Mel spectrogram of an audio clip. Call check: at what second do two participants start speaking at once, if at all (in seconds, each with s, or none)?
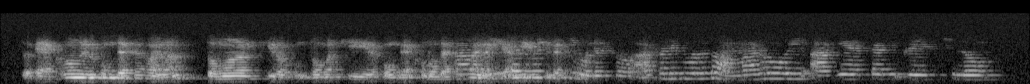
4.5 s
